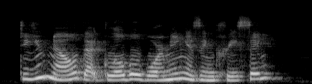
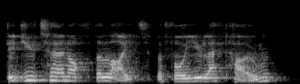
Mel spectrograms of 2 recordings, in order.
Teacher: the speakers all use the raising intonations for yes/no questions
